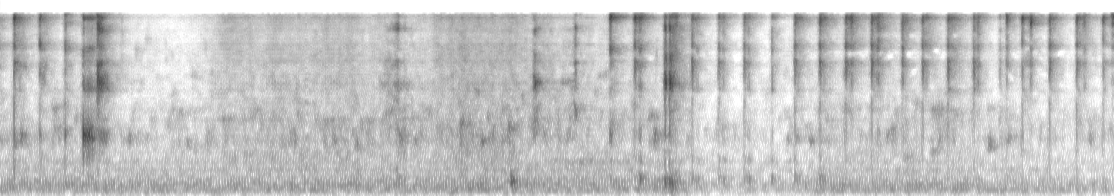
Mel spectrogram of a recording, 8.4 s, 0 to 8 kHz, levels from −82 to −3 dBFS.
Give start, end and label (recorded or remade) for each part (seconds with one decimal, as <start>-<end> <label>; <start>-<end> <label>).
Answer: 0.0-8.4 remade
